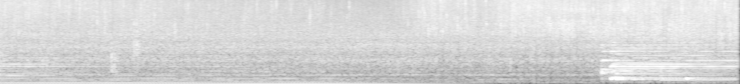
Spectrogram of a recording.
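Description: Chopped garlic sizzling in hot oil in a frying pan, with onion and capsicum chunks tipped in partway through. Plucked-string background music comes in with loud notes about six seconds in.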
